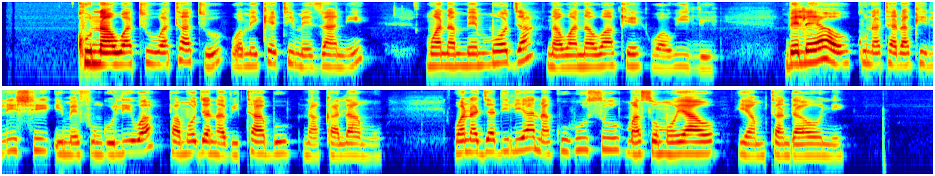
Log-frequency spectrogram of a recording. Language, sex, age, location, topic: Swahili, female, 18-24, Nairobi, education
